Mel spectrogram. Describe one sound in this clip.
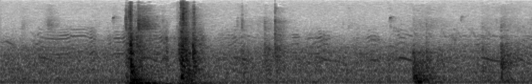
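A door handle clicks as a door opens.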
